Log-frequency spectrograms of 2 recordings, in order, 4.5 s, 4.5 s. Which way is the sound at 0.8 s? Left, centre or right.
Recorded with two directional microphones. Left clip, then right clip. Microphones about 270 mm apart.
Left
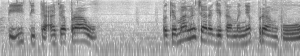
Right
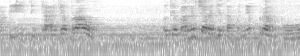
Left.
